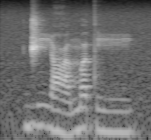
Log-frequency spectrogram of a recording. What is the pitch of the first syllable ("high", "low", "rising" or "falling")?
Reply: falling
